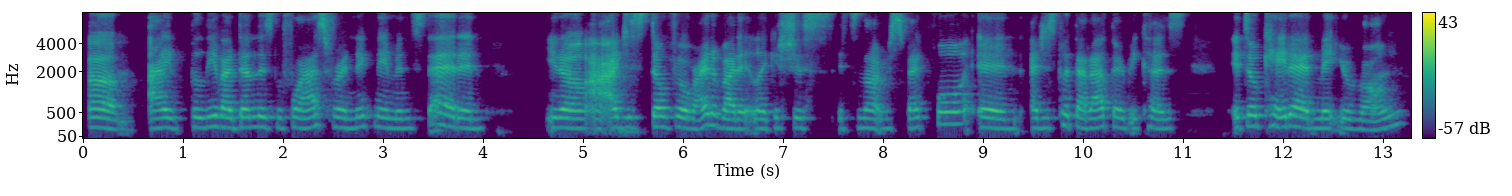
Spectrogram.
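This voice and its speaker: Woman, medium pitch, casual personal sharing, self-effacing, informal phrasing full of "like". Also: steady tone, moderate pace. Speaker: panel participant.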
